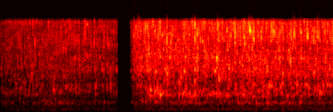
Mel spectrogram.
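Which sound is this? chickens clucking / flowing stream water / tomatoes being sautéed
flowing stream water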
